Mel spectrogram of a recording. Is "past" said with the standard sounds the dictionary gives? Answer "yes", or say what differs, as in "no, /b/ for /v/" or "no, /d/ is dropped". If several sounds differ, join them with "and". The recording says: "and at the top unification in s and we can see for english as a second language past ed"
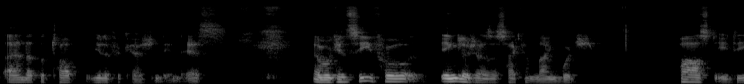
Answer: yes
